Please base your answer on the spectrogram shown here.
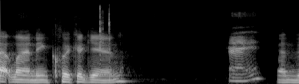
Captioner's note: mouse clicking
